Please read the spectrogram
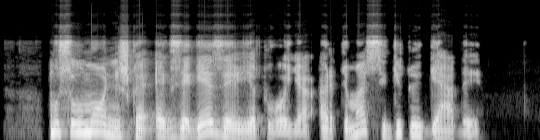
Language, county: Lithuanian, Vilnius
